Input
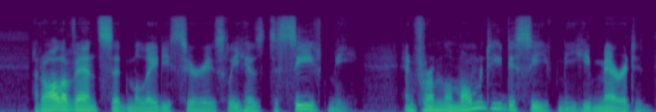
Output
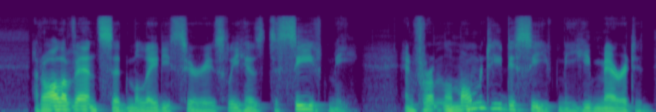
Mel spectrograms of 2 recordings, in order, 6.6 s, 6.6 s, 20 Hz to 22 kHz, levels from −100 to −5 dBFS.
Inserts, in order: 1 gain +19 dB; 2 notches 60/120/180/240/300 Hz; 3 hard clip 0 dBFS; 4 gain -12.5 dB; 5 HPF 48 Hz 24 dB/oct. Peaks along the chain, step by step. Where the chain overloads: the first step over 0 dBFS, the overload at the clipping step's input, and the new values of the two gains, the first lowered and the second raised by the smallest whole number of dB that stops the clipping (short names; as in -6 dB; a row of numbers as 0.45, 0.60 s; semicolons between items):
-4.0, -3.0, -3.0, -15.5, -15.5 dBFS; no overload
